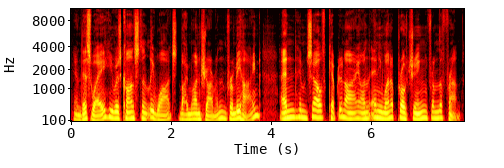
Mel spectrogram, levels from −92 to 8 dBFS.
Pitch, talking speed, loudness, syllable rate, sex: 130 Hz, 175 wpm, -18 LUFS, 4.6 syllables/s, male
